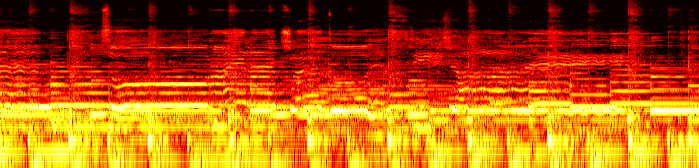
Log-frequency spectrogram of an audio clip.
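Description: Live pop band (keyboard, bass guitar and drums) playing a ballad, with a voice holding long notes with vibrato over it.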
